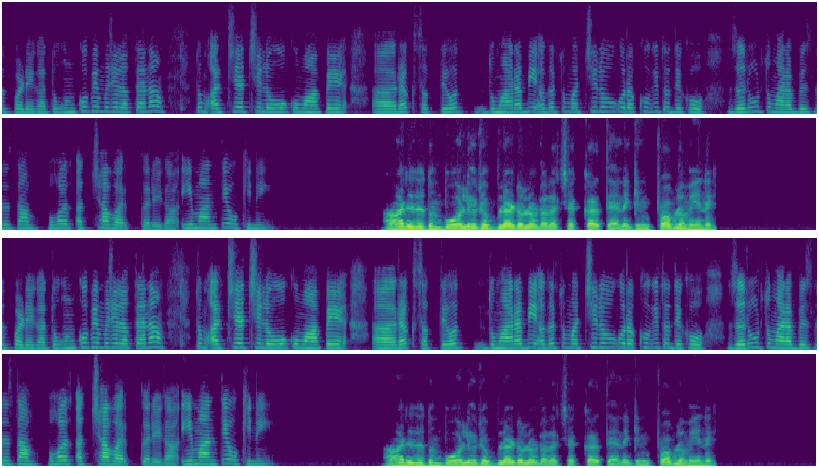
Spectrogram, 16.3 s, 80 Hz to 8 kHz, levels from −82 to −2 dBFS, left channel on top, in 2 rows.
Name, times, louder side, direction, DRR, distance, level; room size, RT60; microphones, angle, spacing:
voice 1, 0.0-10.9, right 4 dB, 35° right, 0.5 m, -34 dB
voice 2, 12.0-15.3, left 3 dB, 30° left, 0.4 m, -19 dB
open air
head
